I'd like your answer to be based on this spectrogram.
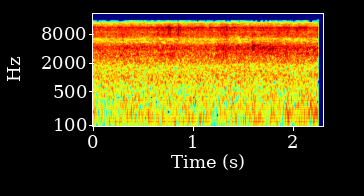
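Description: Heavy rain falls hard and steady, a loud dense hiss that runs unbroken before cutting off abruptly.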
